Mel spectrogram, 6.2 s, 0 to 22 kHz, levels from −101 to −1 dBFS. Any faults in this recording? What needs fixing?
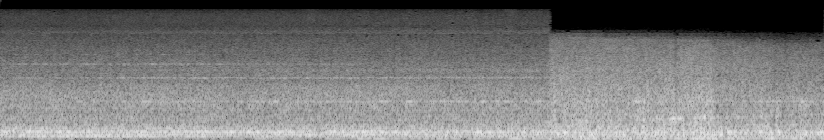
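A call bitrate drop starts at 4.13 s and lasts to the end at 6.19 s. The audio turns rough and muffled, consistent with the encoder falling from roughly 48 kbps to about 7 kbps. A spectrogram shows the top band cut from 20 kHz to 8 kHz, and the coarsest stretch lasts about 1.2 s. To prevent it, give the link more headroom and smooth bandwidth-estimate swings so the encoder is not forced into such low rates.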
